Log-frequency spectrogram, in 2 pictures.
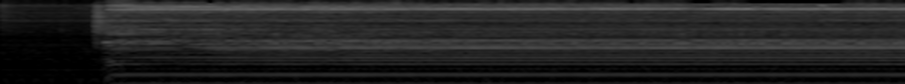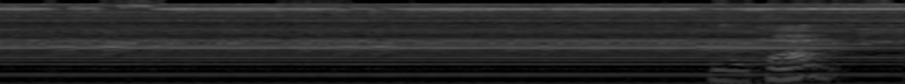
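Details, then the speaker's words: Serene Innovations hearing aid vacuum cleaner running to clean a hearing aid's battery compartment during a home tune-up: steady electric motor hum of the small suction device. "if you're good with your hands you can do all this now you can also use this to clean inside where the battery goes"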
